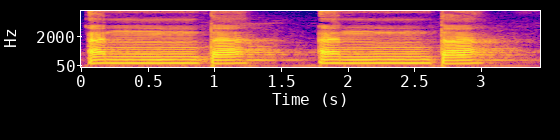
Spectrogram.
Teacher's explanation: Ujung lidah menempel ke langit-langit depan atau di makhraj huruf nun sehingga nun terbaca jelas atau idhar. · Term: izhar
